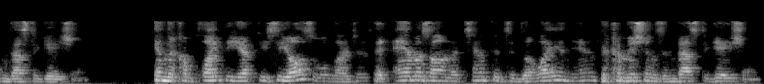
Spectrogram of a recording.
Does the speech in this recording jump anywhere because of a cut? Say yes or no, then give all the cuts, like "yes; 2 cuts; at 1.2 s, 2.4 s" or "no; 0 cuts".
no; 0 cuts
